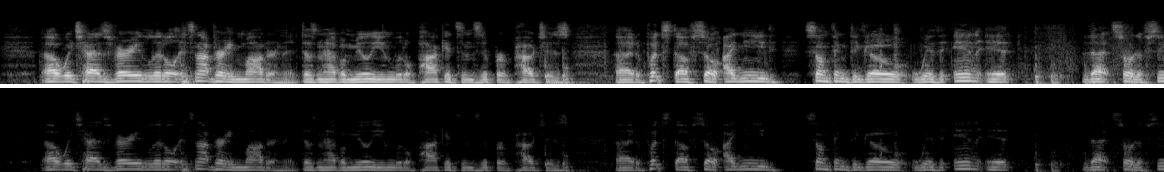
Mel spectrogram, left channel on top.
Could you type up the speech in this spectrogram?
which has very little. It's not very modern. It doesn't have a million little pockets and zipper pouches to put stuff. So I need something to go within it that sort of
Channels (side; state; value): right; quieter; 20.9 dB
